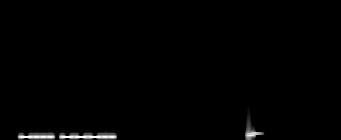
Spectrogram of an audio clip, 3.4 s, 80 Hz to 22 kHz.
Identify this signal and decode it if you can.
Morse code, heard as a keyed tone, about 34 wpm, 700 Hz. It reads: B8
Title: Single-Letter Single-Number 35wpm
